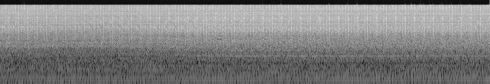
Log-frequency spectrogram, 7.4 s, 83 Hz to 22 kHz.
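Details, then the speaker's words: Mercedes W124 boxer engine just started after the cylinder head was refitted (earlier oil loss and white smoke); fast, even ticking of 3–4 per second over the idle from hydraulic adjusters not yet filled with oil. Hydraulic lifter tick. "Berlahan-lahan nantinya apabila adjuster terisi dengan penuh atau terisi dengan oli, dengan sendirinya adjuster akan secara otomatis akan menyeting sendiri."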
